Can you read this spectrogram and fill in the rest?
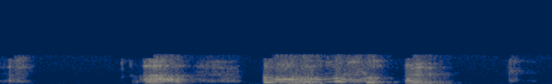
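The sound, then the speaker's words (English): A person with a dry throat clears their throat and coughs in several rough bursts spread over a few seconds, with short pauses between them and a faint trailing sound at the end. “I get these these coughs that are they seem unnecessary, but you know, um, you know, I'm just you know a little dry.”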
